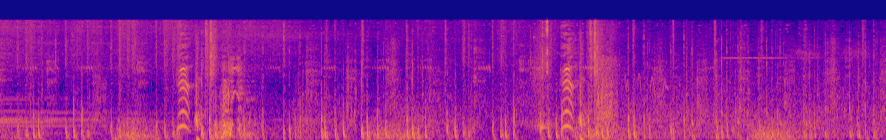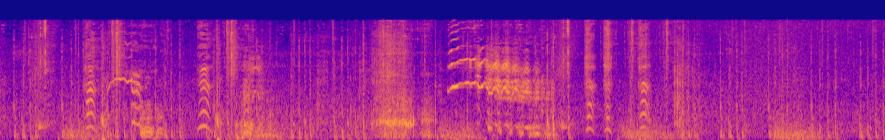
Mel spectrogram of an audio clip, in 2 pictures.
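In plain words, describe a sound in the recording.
A horse's hooves thud as it trots along, then clop on stone.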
